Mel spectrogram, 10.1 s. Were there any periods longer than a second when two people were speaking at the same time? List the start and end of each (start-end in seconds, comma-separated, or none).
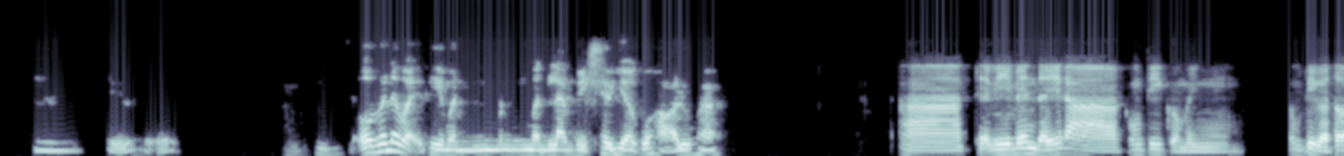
none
